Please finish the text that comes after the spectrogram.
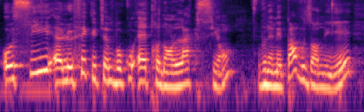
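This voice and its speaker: A woman's voice: on the low side, moderate pace. A woman hosting a community TV interview, giving encouraging astrology readings to her guests. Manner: warm, encouraging, animated. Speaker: host.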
